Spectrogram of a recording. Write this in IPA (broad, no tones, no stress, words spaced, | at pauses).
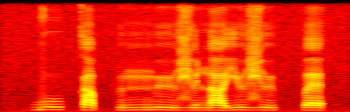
ɡuːkːapːy mːyːʑynaː jyʑyː pːɛ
